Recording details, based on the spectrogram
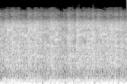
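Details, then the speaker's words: Truck in a DIY ignition-repair series with a mystery misfire, just refitted with a brand-new coil after no spark yesterday: rough, lumpy idle with uneven dips that needs throttle to keep running. Sounds like a cylinder not firing; owner suspects timing or the ignition circuit. "See how rough she's running? I have to get the gas to run. So, I let up the gas to die. Yeah. Sounds like the cylinder ain't firing or something. Something ain't firing, right?"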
